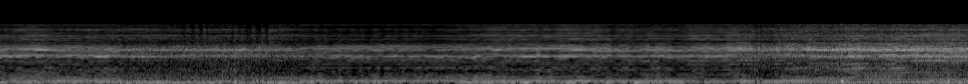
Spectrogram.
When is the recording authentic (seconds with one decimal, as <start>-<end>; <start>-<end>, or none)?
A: 1.2-3.0; 7.4-9.7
